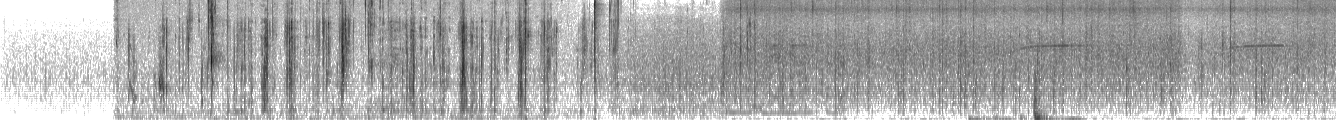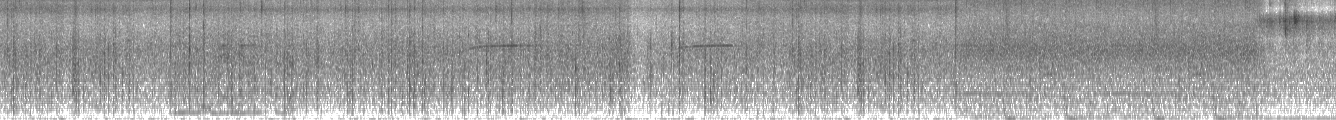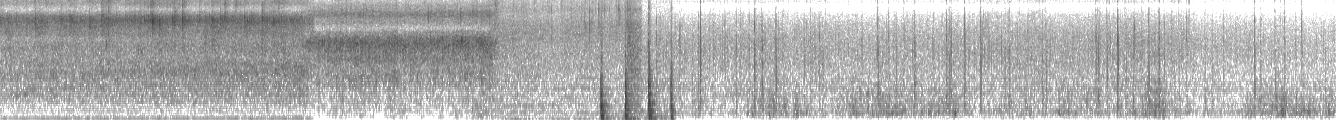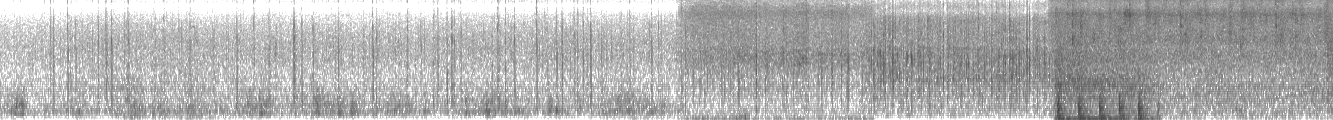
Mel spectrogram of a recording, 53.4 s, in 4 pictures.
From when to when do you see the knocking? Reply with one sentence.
You can hear the knocking from 9.7 to 10.6 s, from 32.7 to 33.5 s and from 50.6 to 51.7 s.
